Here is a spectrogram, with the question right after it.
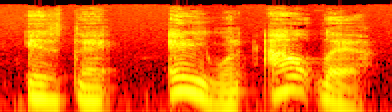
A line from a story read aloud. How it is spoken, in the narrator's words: croaked the young man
